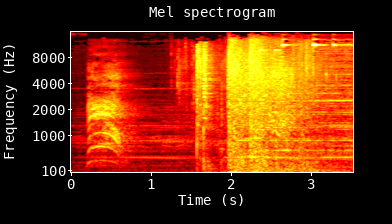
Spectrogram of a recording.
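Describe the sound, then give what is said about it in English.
Two gunshots fired at a hitman's chest ring out close together. The second bang is louder and leaves a long, loud wash of noise, and a short groaning tone comes before the shots. “The hitman's attempt to use his other weapon is thwarted by two surgically precise shots to the chest.”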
